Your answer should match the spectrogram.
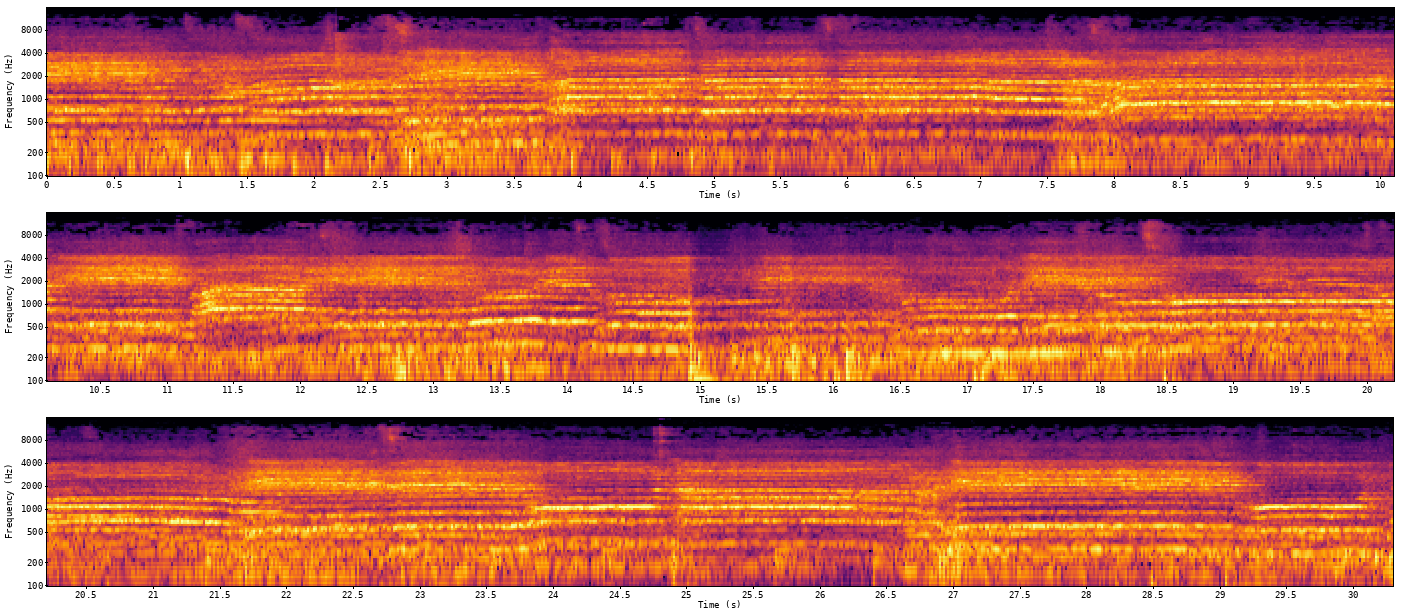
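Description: Choir singing a gospel hymn in long held notes, with a low beat from about halfway.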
